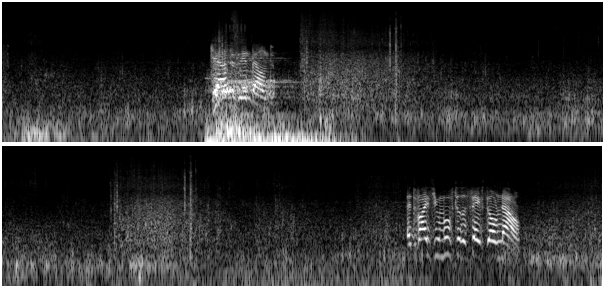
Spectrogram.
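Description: Water splashes softly as a swimmer paddles.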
